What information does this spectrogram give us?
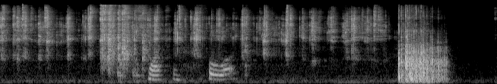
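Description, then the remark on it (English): A handful of eight dice rattles and clatters continuously, ending in a loud final tumble before sudden silence. A brief vocal sound rises faintly beneath the clatter. “So, you're rolling 8 dice at this point against yes.”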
